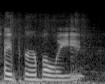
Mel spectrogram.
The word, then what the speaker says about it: hyperbole: to 69° C nice I used to pronounce hyperbole as hyperb hyperb owl thought hyper hyperb is cleric no it's hyperbole go now and shoot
